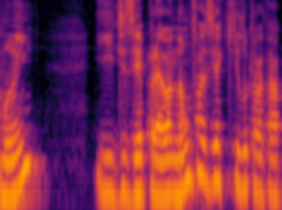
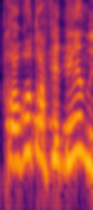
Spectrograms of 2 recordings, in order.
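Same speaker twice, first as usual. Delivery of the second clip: half-laughing retold annoyance, higher and louder; irritated protest; 10 semitones higher, 5 dB louder than usual. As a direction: complain to a friend who keeps hugging you. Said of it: "E eu ficava irritado, bravo". (protesto irritado, mais agudo e mais alto)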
